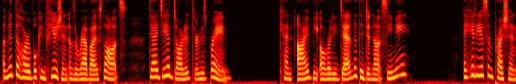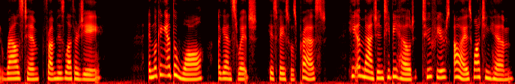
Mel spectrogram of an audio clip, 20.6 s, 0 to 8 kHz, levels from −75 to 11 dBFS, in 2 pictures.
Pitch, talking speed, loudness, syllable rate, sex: 220 Hz, 155 wpm, -19 LUFS, 4.8 syllables/s, female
